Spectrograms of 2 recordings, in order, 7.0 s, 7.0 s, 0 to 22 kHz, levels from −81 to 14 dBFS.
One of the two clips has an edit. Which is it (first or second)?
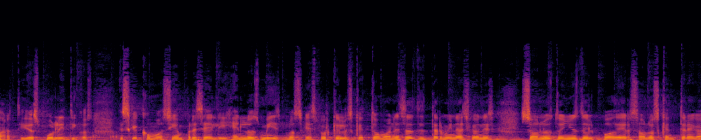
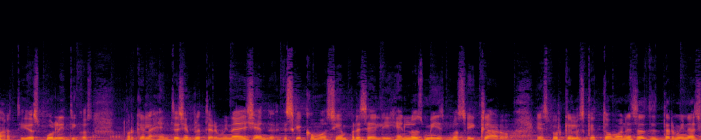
first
